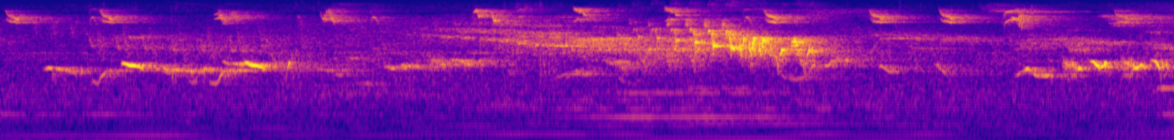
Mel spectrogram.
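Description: Songbirds singing in a wooded park: a high chirp repeats roughly once a second, with a brighter burst of trilling song about halfway through. Under it runs a soft bed of low sustained tones that change chord twice, like quiet background music.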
